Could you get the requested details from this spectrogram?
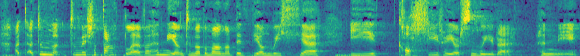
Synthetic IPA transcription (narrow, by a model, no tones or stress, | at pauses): aadʊmd̥umeʃɔdadlˠɛvɔɦəniɔndɪmɛðɔmanabɪðjɔnwejθjɛi | kʰɔɬir̥ejʊrsənɦʊɨɾɛ̰ | hənḭ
